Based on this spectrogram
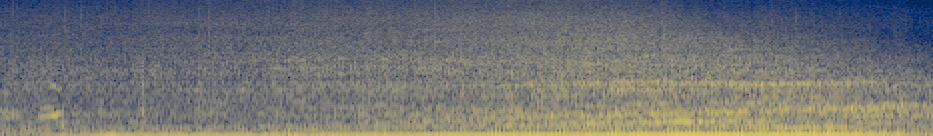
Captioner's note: car speeding off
